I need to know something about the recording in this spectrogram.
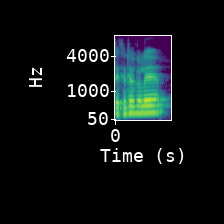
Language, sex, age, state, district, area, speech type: Assamese, female, 30-45, Assam, Dibrugarh, urban, spontaneous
